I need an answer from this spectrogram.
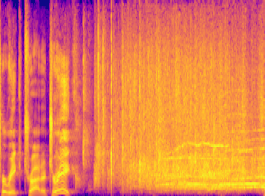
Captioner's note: cheers and applause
